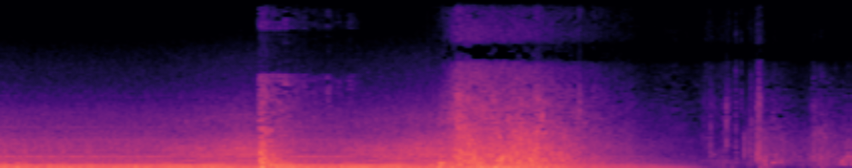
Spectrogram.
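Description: A quad bike engine revs and hums.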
